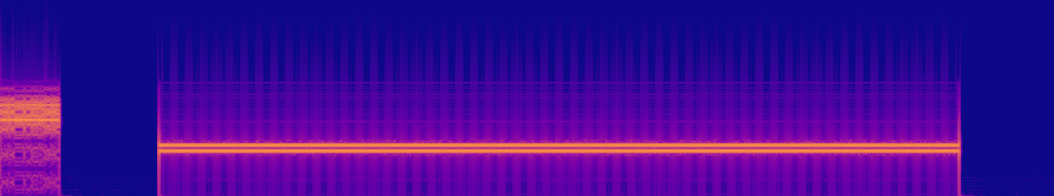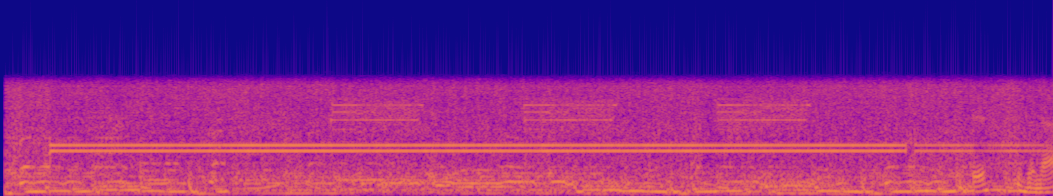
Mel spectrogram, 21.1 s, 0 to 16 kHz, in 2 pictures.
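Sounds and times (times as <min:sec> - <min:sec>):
harsh electronic data burst: 0:11.0 - 0:21.0.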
